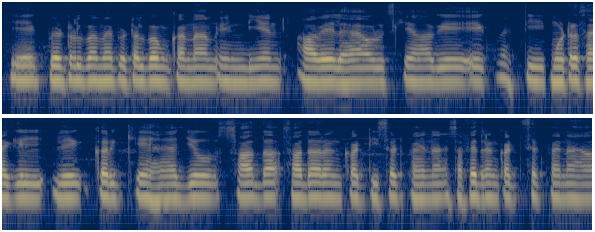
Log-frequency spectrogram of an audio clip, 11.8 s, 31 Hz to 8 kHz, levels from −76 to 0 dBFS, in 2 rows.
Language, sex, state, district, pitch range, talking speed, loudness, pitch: Hindi, male, Bihar, Kishanganj, 150-160 Hz, 200 wpm, -28 LUFS, 155 Hz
